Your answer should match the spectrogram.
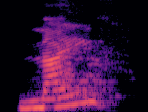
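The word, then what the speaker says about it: knife: नाइफ, के silent.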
